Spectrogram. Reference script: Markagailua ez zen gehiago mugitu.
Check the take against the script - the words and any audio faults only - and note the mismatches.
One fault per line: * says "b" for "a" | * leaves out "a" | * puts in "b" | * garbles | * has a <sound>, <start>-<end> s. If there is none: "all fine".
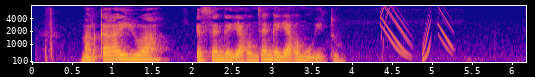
* puts in "zen gehiago"
* has a chirp, 4.4-5.3 s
